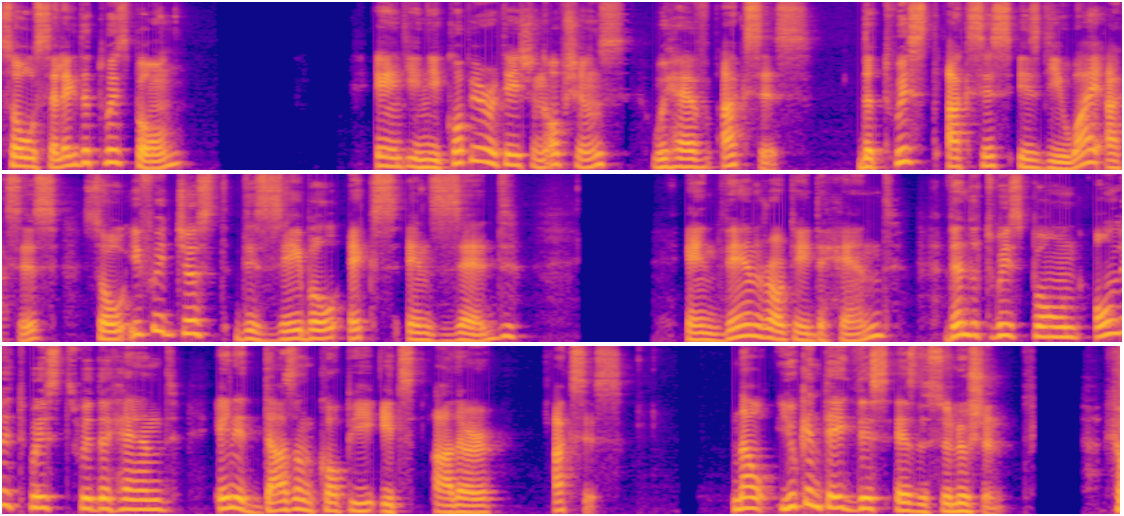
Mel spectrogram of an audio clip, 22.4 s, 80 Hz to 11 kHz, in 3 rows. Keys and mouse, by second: 1.1 right click, 6.3 right click, 7.0-9.3 right drag, 10.2 right click, 11.8 r, 12.1 r, 12.2 r, 13.5 r, 13.9 r, 14.0 r, 20.1 shift+click, 20.9 click, 21.4 r.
